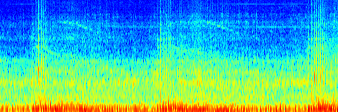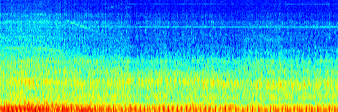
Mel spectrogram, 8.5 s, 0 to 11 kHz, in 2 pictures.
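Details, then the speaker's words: 2019 Indian Chieftain Limited V-twin, stock exhaust, quiet at idle, rear cylinder deactivation on, exhaust-mounted mic: low, lumpy but even idle with a few handling thumps, no perceptible difference; normal idle. "now this is the stock exhaust so maybe because it's kind of quiet at idle I'm not noticing it"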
